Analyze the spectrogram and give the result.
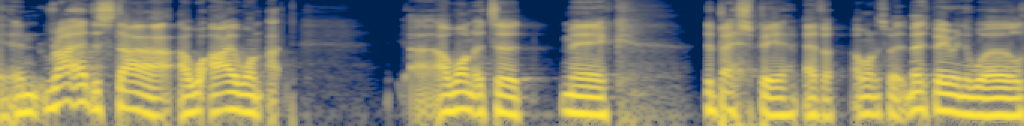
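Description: A man with a Yorkshire accent speaks at a medium pitch with ordinary pitch variation, in a very clean recording with a silent background. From northern England, Castleford, West Yorkshire. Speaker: brewery owner. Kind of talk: casual chat. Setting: in person recording.

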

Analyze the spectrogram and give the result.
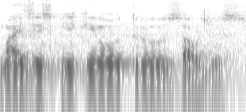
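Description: A man speaks at a very slow pace in a dark, mellow tone, somewhat breathy, with fairly even intonation. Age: 60s. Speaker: spiritual group leader and chemistry professor. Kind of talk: recorded spiritual talk. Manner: halting.

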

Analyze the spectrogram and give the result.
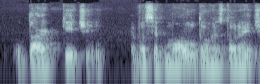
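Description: A man's somewhat breathy voice, dark and mellow in tone, sits at a medium pitch with monotone, flat intonation. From Brazil, Recife (Pernambuco). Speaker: tech company executive. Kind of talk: interview.

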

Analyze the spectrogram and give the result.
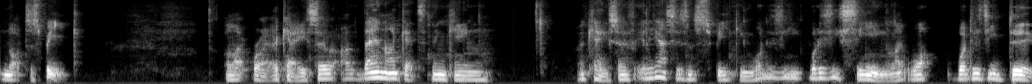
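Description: Speaking in a medium pitch, a man keeps a moderate pace with long, frequent pauses. His voice is somewhat breathy. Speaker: writer. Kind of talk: casual chat. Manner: halting.

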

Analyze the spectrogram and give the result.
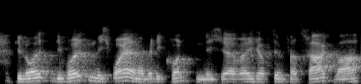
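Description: This man has a normal speaking voice, pitched in the medium range, with fairly even intonation. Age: 20s. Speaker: startup founder. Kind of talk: interview.

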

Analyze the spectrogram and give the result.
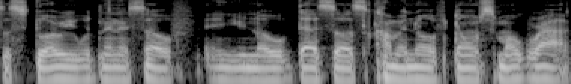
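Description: A man with a New York accent speaks in a very deep, low pitch with monotone, flat intonation. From New York City. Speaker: rapper. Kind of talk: casual interview chat. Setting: podcast studio.

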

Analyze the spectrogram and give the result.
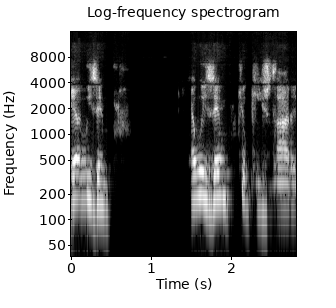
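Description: A man talks fairly quickly, his intonation fairly even and his voice somewhat breathy. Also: dry, close sound with no echo. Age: 40s. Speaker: cultural mediator. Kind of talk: interview. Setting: studio.

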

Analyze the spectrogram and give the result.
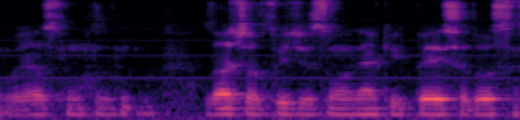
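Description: A man's fairly low voice in a flat monotone, over noticeable background noise. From eastern Slovakia, Prešov region. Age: 20s. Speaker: fitness coach and project manager. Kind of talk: casual chat.

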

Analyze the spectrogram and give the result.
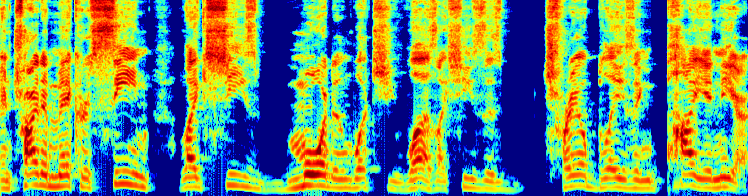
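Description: Over a very clean recording with a silent background, an animated speaker with an American accent talks at a moderate pace. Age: 50s. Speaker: political commentator. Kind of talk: casual rant. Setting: at home.

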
